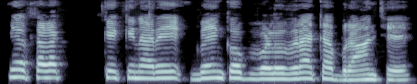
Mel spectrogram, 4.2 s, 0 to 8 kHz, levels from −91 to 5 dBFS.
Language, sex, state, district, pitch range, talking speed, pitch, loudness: Hindi, male, Bihar, Saran, 190-230 Hz, 145 wpm, 215 Hz, -14 LUFS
